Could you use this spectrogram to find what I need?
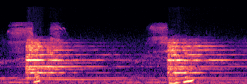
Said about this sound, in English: Listen to that bell.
